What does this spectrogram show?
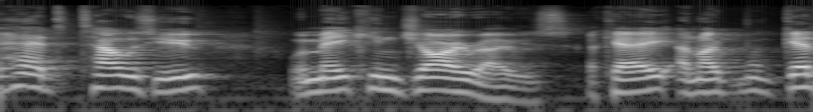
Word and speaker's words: gyro: Gyro would apply to a single sandwich, as in I want a gyro, while gyros would be the correct pronunciation if you were to say I love gyros.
